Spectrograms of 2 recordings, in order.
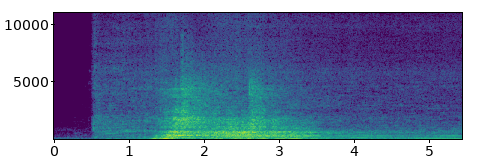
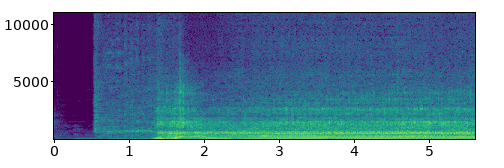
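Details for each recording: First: Jaguar F-Type startup: engine catches, flares to a loud raw roar and settles to a deep booming idle; active exhaust valves default open to maximum-loudness mode at start. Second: Jaguar F-Type cold start with active exhaust valves in open (loud) mode, held open for a few seconds until engine vacuum builds; starter cranks briefly, sharp rev flare, then loud steady fast idle: normal cold start.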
